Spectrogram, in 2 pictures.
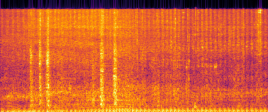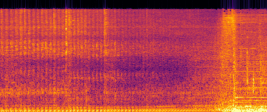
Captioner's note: car driving through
